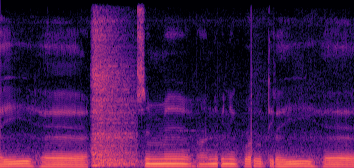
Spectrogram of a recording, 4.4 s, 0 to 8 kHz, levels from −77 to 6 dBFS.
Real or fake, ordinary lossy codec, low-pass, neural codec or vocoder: real; none; none; none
